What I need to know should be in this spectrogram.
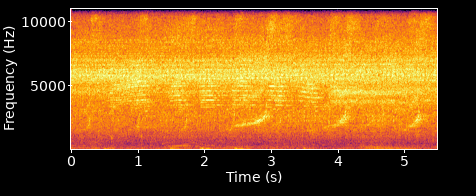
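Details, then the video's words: Late-summer cicada chorus at Kabusanji, a Tendai temple in the mountains of Takatsuki City, Japan: a dense shrill buzzing band, overlaid by short rising chirps about once a second and low rustling. "Cicadas' voice"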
